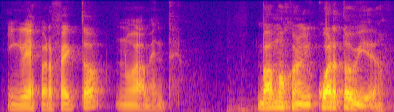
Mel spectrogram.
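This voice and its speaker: A man, calmly explaining usage over video clips. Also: lowish voice, a little slow, faint music behind. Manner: calm, explanatory, amused. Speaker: Spanish teacher.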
